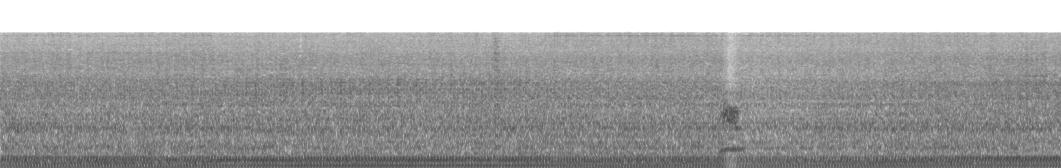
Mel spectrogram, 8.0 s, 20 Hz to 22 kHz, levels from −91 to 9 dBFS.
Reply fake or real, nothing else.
real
